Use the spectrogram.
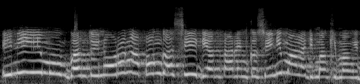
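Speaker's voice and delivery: high, loud indignant cry; retold outburst. Maid venting at the foundation boss, high and loud. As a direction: burst out in frustration. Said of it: "menjerit, berteriak".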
